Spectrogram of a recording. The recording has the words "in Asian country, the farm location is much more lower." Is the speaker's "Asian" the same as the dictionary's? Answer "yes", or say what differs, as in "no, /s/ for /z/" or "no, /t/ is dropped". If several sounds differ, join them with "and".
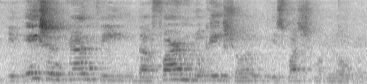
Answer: no, /ʃ/ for /ʒ/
